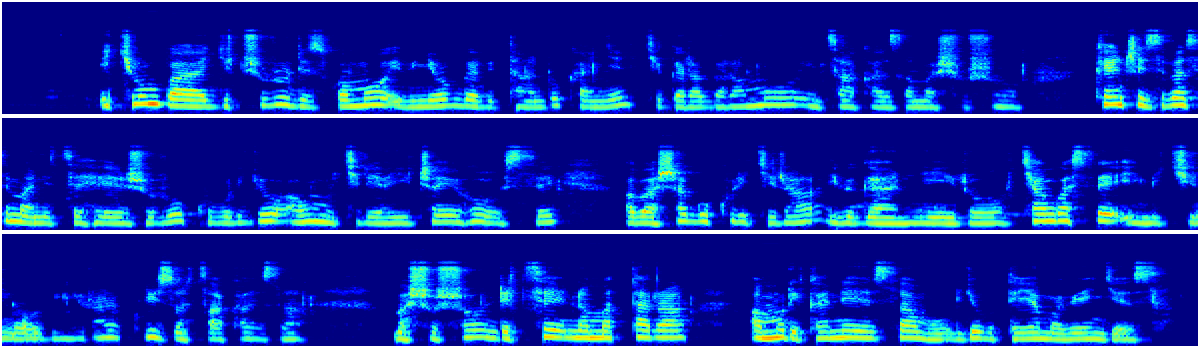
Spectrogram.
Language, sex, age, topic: Kinyarwanda, male, 36-49, finance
